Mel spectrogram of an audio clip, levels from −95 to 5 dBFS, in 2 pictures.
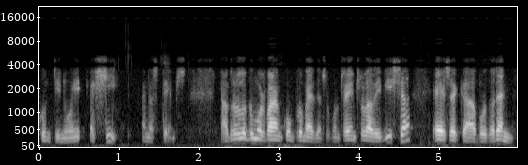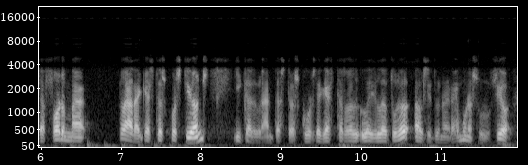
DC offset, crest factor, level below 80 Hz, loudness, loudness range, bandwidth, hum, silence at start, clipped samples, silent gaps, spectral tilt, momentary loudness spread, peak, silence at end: under 0.1%; 20 dB; -66 dBFS; -24 LUFS; 5 LU; 5 kHz; none; 0 s; under 0.1%; none; -7 dB/octave; 19 LU; -2 dBFS; 0.1 s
